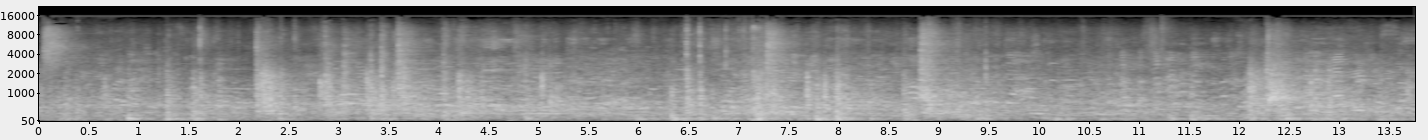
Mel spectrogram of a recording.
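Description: A foosball ball clacks sharply against the rods and the sides of the table.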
